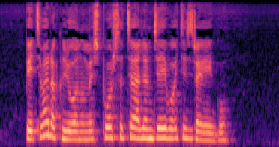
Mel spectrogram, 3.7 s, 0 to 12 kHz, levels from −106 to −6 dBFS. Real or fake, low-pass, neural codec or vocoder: fake; 10.8 kHz; vocoder, 44.1 kHz, 128 mel bands every 512 samples, BigVGAN v2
